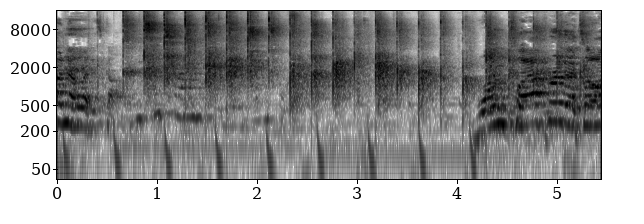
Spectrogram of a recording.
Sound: girls clapping

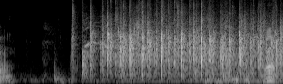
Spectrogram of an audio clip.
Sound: applause

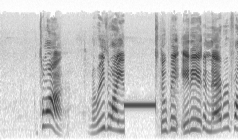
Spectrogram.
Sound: beep

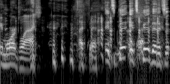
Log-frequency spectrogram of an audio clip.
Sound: all laughing

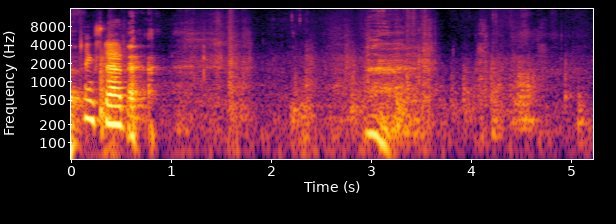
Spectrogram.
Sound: Frank chuckles

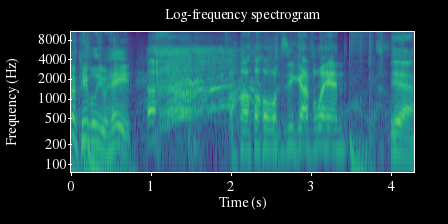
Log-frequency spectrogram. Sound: Joe laughs

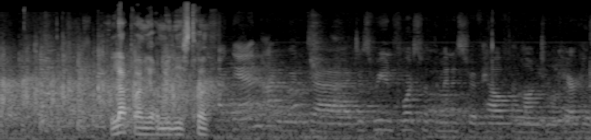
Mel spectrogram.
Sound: applause

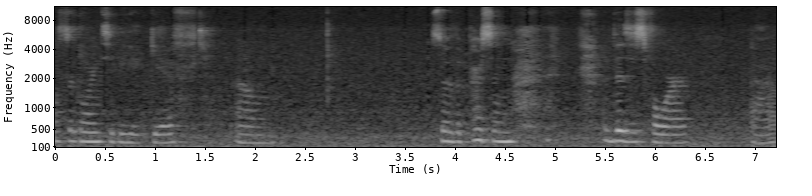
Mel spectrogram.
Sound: chuckles

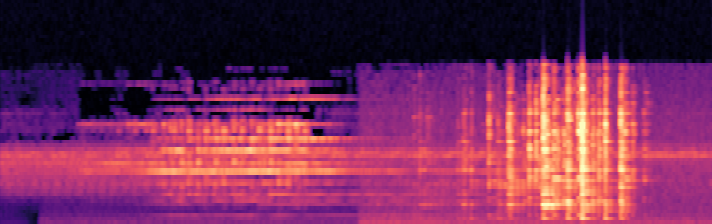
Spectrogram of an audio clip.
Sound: bell Chimes

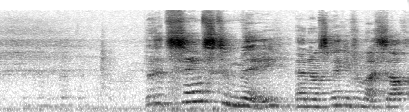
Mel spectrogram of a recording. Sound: laugh

